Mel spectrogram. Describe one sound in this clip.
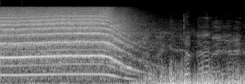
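A small jet engine whines loudly, dropping in pitch as it passes.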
